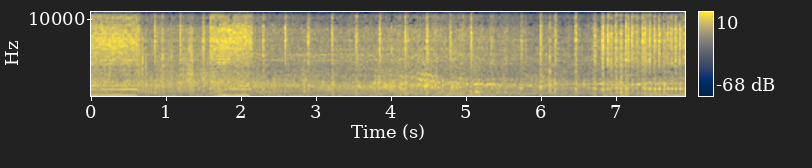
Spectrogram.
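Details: 1989 Honda Pilot FL400R two-stroke after engine rebuild (previous bearing noise, suspected crank bearings, chewed piston) and airbox lid swap, first ride: crisp buzz rises and falls cleanly with throttle, no knock or rattle; running healthy.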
